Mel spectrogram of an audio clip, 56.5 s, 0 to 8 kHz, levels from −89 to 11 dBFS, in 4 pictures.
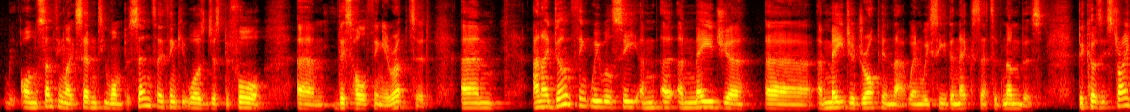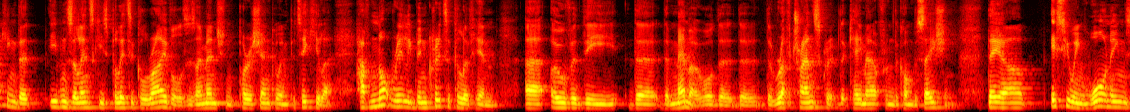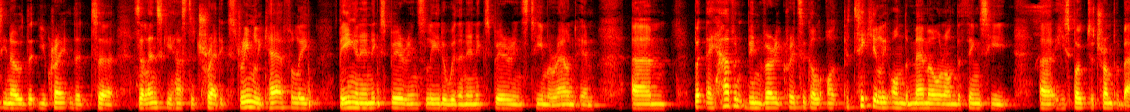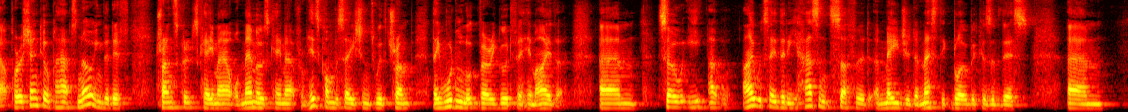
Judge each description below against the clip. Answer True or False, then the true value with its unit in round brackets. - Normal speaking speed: True (185 wpm)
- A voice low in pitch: True (125 Hz)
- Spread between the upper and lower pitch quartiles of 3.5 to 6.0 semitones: False (2.8 semitones)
